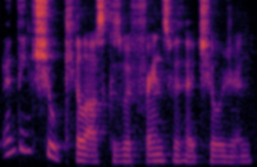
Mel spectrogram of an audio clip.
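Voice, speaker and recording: A man's voice: on the low side, huge pitch swings, brisk, heavy background noise. A young man chatting casually and slangily as he reacts to a game on a livestream. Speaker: game streamer. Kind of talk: casual gaming reaction chat.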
